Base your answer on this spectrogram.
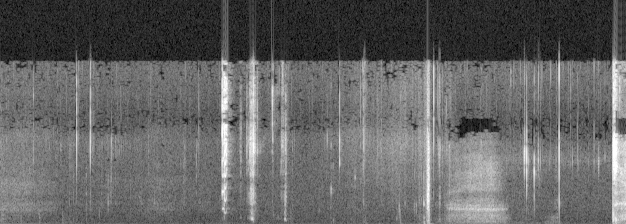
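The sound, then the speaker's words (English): A quiet stomach growl: soft squeaky clicks and wet squishes, then a brief burbling gurgle swelling and fading near the end, with no talking. “Did you hear that? My stomach is growling.”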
